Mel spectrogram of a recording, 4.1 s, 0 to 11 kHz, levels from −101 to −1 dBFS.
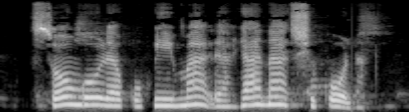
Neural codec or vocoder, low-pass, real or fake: none; 9.9 kHz; real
